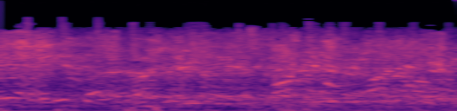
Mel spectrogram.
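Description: A steady babble of young people chattering in the morning in the nightlife areas of the Ensanche district of Santiago de Compostela, with broken glass on the ground; many overlapping voices blend into a continuous, moderately loud hubbub with no single speaker standing out.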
